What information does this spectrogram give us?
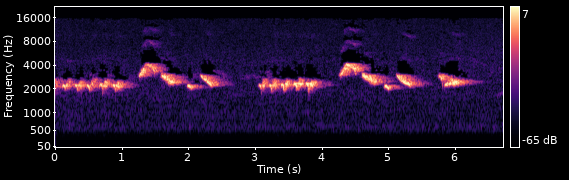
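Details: Hwamei song from Hawaii: loud repeated phrases. A rapid trilled run is followed by several slurred whistled notes, then the whole sequence repeats almost identically after a short pause.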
